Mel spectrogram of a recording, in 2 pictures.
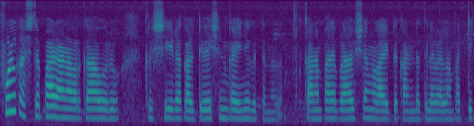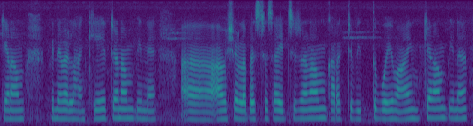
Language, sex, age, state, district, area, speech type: Malayalam, female, 18-30, Kerala, Alappuzha, rural, spontaneous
